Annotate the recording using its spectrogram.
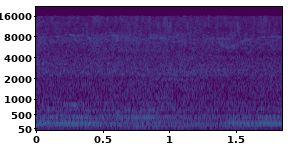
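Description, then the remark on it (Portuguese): A motorcycle engine drones with a steady, buzzing low hum that holds an even loudness throughout, with no speech over it. “olha a moto.”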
